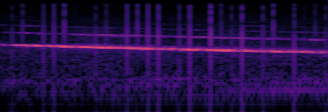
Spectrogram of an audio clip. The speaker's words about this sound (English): Fucking sirens.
